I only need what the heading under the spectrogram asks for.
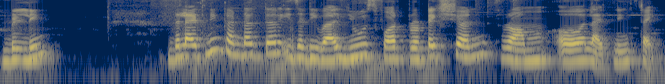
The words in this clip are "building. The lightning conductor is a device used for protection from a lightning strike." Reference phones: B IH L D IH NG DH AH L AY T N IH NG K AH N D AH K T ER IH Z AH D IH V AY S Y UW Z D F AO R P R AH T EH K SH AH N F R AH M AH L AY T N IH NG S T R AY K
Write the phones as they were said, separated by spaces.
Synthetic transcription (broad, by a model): B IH L D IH NG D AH L AY T N IH NG K AH N D AH K T ER IH Z AH D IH V AY Y UW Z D F AO R P R AH T EH K SH AH N F R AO M AH L AY T N IH NG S T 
